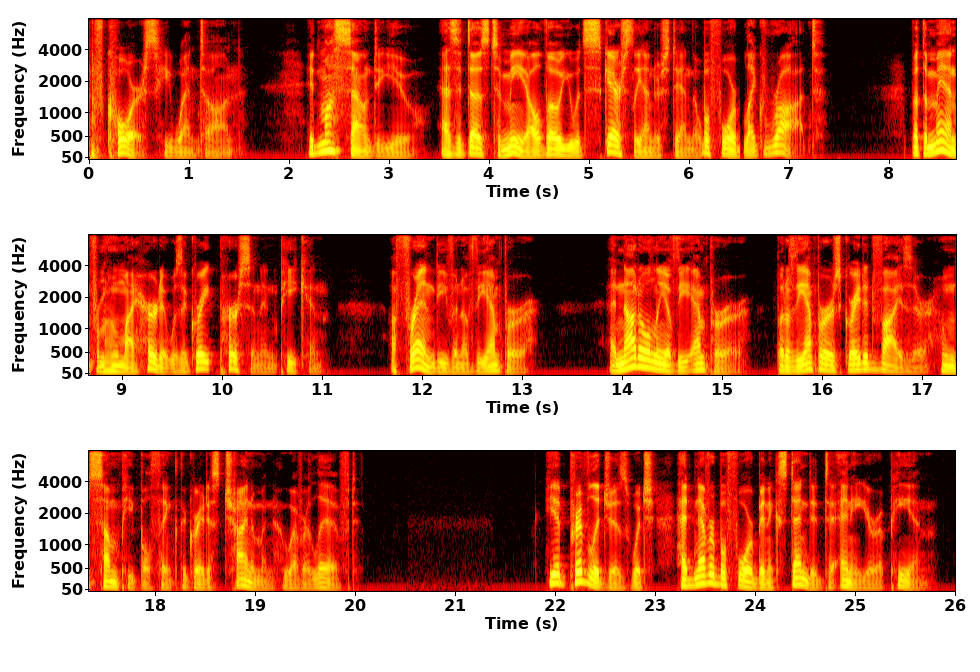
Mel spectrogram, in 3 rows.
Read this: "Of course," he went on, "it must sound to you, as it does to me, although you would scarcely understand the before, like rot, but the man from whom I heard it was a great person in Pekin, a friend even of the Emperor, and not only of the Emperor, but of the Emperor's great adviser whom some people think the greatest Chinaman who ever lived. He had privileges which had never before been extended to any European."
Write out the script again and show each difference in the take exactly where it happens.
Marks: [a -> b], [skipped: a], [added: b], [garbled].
"Of course," he went on, "it must sound to you, as it does to me, although you would scarcely understand the before, like rot, but the man from whom I heard it was a great person in Pekin, a friend even of the Emperor, and not only of the Emperor, but of the Emperor's great adviser whom some people think the greatest Chinaman who ever lived. He had privileges which had never before been extended to any European."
